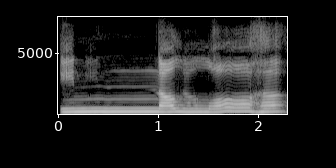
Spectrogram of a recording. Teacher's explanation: اپنی زبان کو تھوڑا اوپر کی طرف اٹھائیے تو اللہ کا جو حرف ہے وہ پر کر کے پڑھا جائے گا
